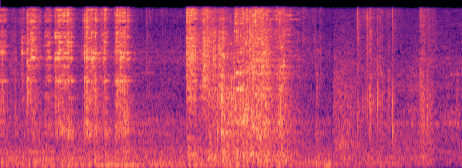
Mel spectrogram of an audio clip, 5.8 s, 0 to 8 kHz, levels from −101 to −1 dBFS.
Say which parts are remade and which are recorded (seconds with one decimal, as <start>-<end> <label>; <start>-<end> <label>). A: 0.0-0.5 remade; 0.5-5.8 recorded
